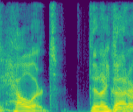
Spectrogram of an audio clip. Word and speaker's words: Helart: Now, I'm going to say Helart. Did you I get it right? Right on. Well, it's there spelled it out phonetically here.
